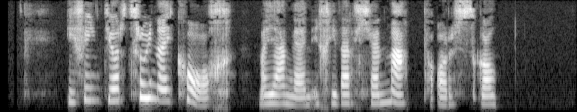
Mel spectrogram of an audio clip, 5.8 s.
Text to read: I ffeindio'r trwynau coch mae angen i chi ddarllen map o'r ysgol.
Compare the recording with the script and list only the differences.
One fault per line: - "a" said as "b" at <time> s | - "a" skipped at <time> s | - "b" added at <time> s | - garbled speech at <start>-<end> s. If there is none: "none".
none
